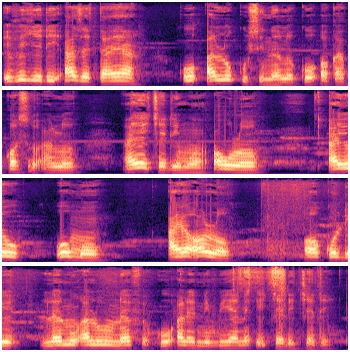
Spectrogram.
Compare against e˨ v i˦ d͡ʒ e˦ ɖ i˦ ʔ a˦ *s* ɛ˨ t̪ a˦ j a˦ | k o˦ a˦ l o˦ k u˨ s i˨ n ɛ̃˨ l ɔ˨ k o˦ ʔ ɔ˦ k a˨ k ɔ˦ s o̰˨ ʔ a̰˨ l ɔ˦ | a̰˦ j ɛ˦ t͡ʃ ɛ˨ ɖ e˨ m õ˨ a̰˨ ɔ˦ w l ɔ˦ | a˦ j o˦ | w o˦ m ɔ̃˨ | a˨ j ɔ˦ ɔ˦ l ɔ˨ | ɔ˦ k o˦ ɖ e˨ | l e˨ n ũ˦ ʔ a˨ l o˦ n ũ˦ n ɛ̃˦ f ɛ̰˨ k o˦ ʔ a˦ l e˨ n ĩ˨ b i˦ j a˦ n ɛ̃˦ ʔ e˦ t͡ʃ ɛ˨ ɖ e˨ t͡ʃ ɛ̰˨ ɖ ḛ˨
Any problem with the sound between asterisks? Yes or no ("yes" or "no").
yes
